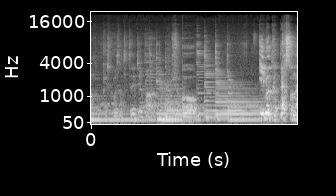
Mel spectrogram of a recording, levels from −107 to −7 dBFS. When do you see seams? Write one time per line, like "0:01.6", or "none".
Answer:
0:01.8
